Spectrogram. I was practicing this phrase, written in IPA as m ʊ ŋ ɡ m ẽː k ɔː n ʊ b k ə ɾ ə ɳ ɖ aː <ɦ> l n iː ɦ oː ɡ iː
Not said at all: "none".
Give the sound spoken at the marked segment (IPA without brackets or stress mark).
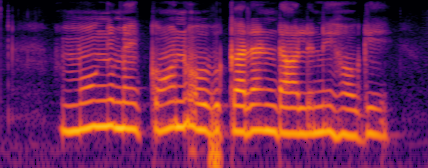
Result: none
